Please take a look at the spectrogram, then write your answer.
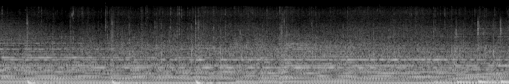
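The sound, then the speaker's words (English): A church audience gives the Lord a clap and a shout, a dense, continuous wash of applause at steady loudness, with sustained musical tones held underneath throughout. “Now give the Lord a clap and a shout.”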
